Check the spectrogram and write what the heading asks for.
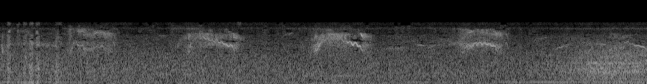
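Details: Three white stork chicks in a nest make four breathy, hissing bursts, each ending in a short mewing note, spaced about a second apart.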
